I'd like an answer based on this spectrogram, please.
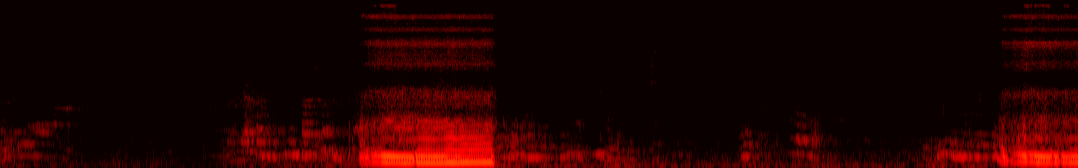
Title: The dog that snores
